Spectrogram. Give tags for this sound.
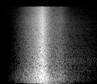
effect; swish; woosh; video; fast; transition; short; sfx; swoosh; fx; whoosh; sound; game; foley

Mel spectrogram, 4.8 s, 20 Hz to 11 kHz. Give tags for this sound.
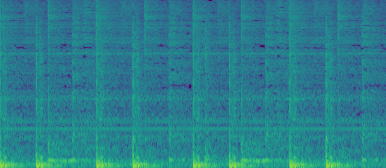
loop; 100; drumloop; bpm; rock

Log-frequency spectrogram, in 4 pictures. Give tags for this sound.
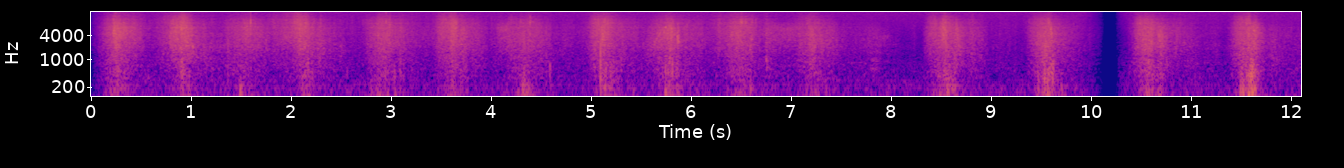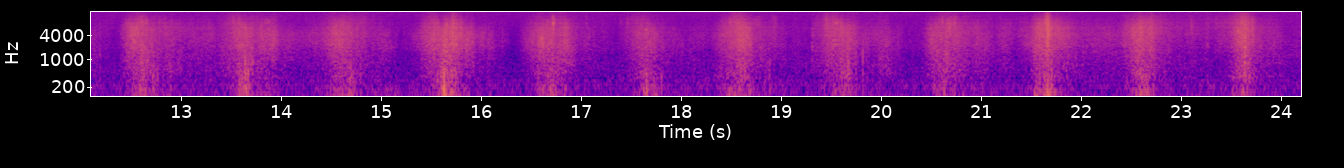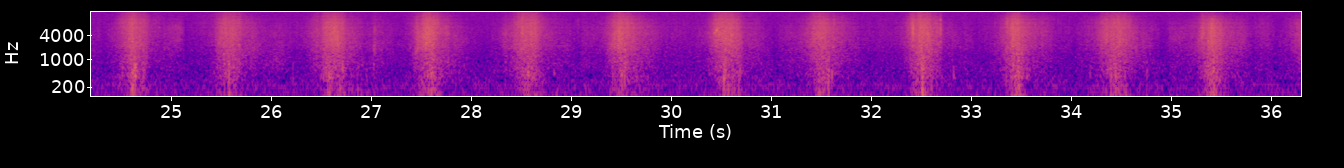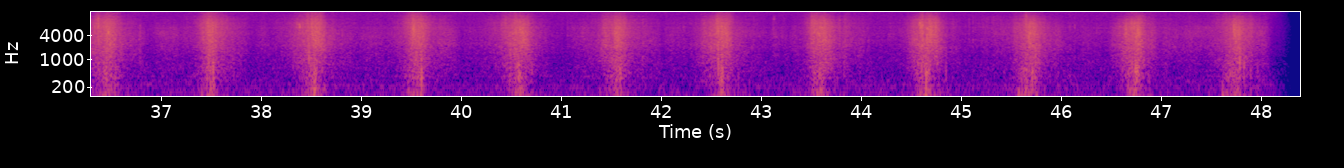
Cloth; Foley; Movement; Rustle

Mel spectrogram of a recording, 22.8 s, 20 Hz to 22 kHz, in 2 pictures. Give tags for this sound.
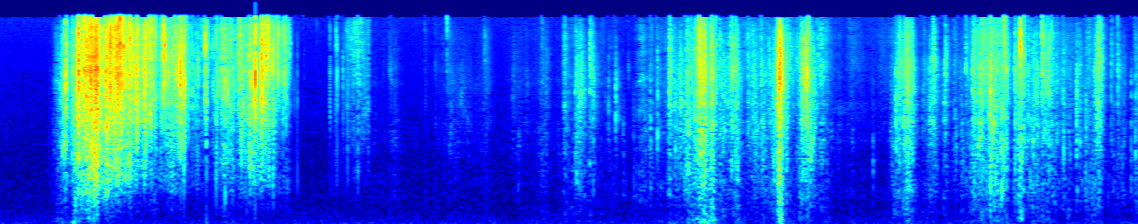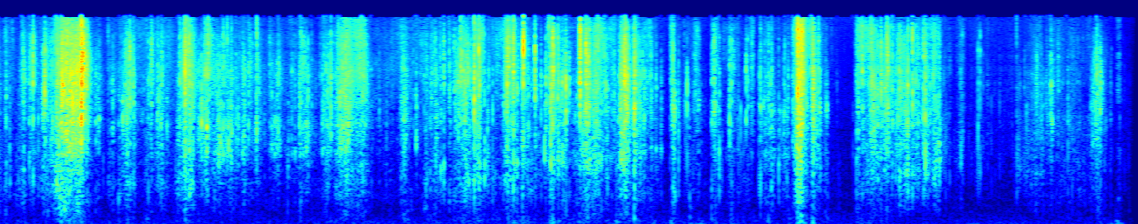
field-recording; presents; crinkle; paper; dare-9; wrapping-paper; packaging; crumpling; folding

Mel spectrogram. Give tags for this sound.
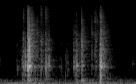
Bloocked; Door; Foley

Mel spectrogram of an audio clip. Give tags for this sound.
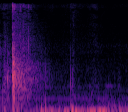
Notebook; office; table

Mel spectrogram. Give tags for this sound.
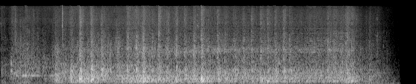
close; opening; gete; closing; shutter; open

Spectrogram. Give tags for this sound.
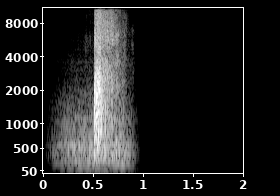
Tierra; Trozos; Caen

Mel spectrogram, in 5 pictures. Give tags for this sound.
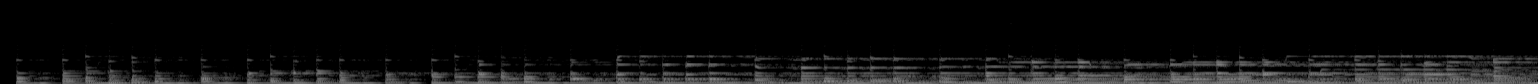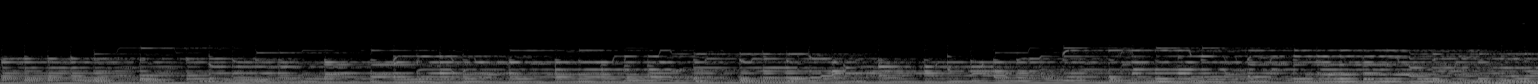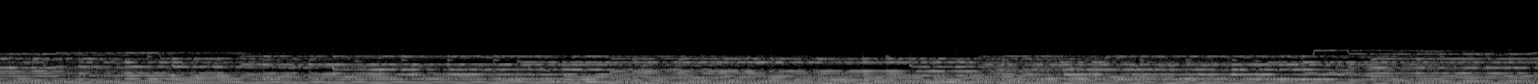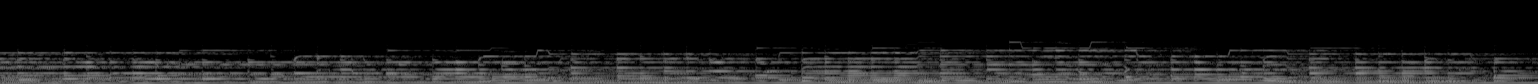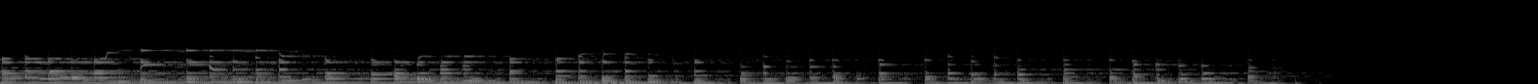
dance; improvised; piano-loop

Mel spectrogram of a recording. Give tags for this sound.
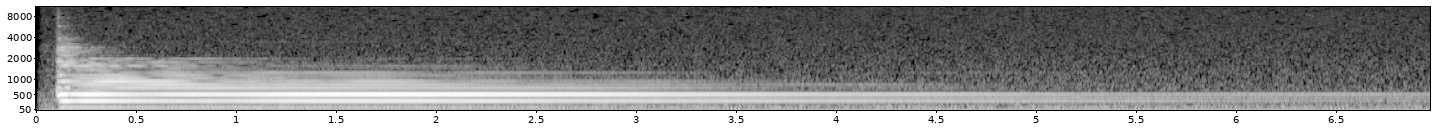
bass; indian

